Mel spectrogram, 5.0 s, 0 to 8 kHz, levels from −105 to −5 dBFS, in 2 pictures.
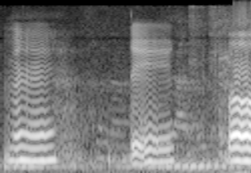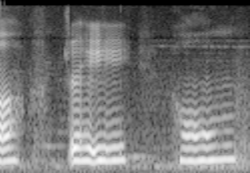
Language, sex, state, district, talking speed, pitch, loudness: Hindi, female, Madhya Pradesh, Bhopal, 60 wpm, 220 Hz, -15 LUFS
